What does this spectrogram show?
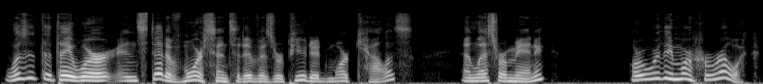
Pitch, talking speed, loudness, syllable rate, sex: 180 Hz, 165 wpm, -17 LUFS, 5.4 syllables/s, male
